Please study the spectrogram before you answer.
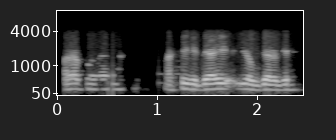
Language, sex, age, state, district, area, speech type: Manipuri, male, 60+, Manipur, Kangpokpi, urban, conversation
